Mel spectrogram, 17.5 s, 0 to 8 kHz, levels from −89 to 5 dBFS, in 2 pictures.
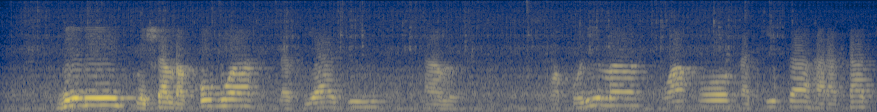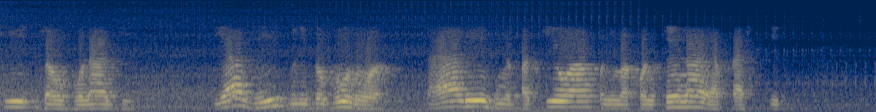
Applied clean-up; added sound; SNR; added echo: none; Engine; 18 dB; reverberation time 0.6 s.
